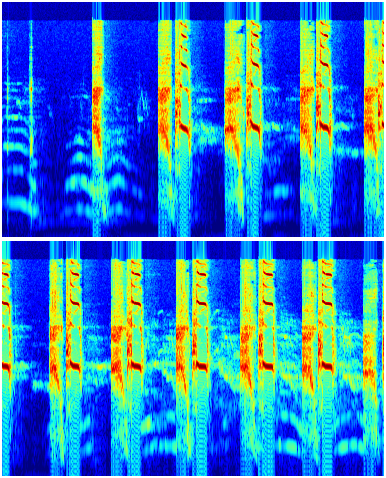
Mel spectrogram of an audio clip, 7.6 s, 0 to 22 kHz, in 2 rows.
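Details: Large female grey francolin (teetar) calling: a steady run of about eleven harsh, squawking notes, roughly one every 0.7 seconds, each a rasping burst with a thin squeaky edge, after two fainter notes at the start.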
